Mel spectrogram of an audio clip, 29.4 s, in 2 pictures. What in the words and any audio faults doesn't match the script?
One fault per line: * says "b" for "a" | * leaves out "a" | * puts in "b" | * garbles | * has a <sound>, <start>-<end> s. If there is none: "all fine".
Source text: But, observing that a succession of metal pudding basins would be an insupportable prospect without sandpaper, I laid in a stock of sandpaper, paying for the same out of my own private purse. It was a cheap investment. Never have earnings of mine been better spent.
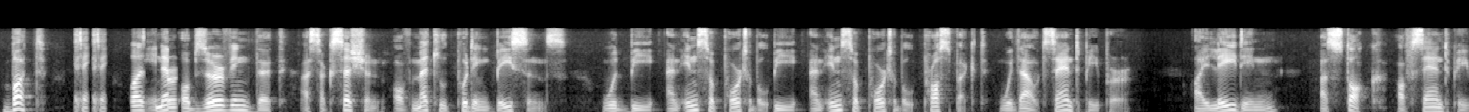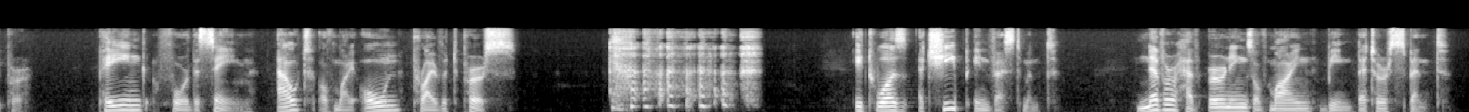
* has a laugh, 0.7-1.1 s
* garbles
* puts in "be an insupportable"
* has a laugh, 20.8-22.3 s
